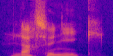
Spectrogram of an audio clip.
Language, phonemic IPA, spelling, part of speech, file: French, /aʁ.sə.nik/, arsenic, noun, Fr-arsenic.ogg
- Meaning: arsenic (chemical element)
